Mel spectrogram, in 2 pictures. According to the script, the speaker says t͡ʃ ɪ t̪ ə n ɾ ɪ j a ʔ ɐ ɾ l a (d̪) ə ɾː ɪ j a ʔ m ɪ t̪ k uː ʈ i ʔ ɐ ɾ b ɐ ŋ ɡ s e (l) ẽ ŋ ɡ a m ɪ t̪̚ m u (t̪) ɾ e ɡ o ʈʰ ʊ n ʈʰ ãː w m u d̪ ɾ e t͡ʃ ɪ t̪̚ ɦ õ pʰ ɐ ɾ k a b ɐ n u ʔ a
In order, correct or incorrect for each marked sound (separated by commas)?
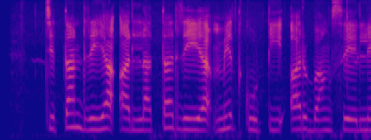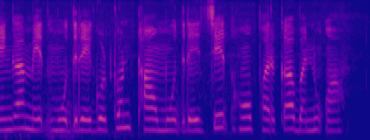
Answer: incorrect, correct, incorrect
